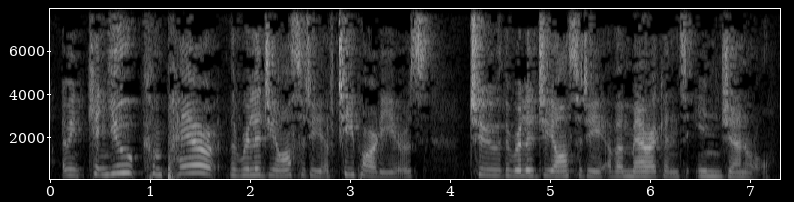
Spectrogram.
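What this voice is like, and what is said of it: Lovely accent. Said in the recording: “a lovely accent”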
